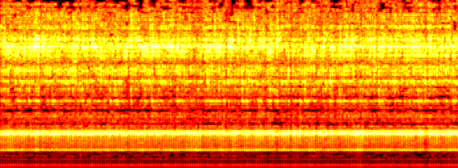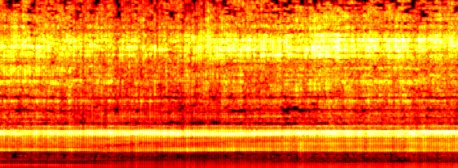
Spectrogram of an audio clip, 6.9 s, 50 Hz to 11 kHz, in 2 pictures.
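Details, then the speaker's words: Single-stage 2.5 CFM vacuum pump evacuating, reaching a little over -29: loud, steady hum with a constant high whine that never quiets; normal running for this pump. "and uh here start to kind of change right quite loud quite loud and uh and it stays this sty it does not get any"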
